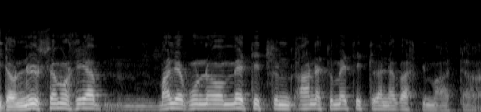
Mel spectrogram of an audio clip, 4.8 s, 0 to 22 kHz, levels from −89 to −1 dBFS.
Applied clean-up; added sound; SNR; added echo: none; none; none; none.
